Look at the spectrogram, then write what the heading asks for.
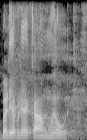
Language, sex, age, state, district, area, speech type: Hindi, male, 18-30, Madhya Pradesh, Ujjain, urban, spontaneous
